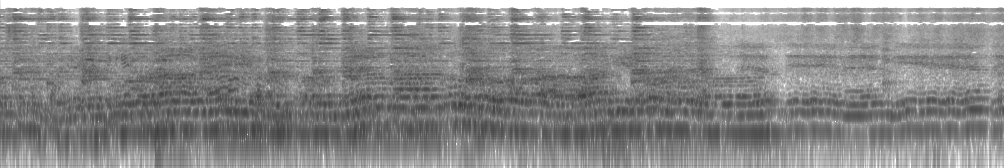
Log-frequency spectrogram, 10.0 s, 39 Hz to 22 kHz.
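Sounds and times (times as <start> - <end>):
men chanting a hymn in unison: 0.0 - 10.0.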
